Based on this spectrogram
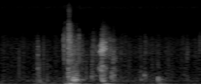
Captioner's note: grunts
